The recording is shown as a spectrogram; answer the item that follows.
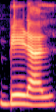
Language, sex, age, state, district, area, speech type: Bengali, female, 18-30, West Bengal, Jalpaiguri, rural, read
